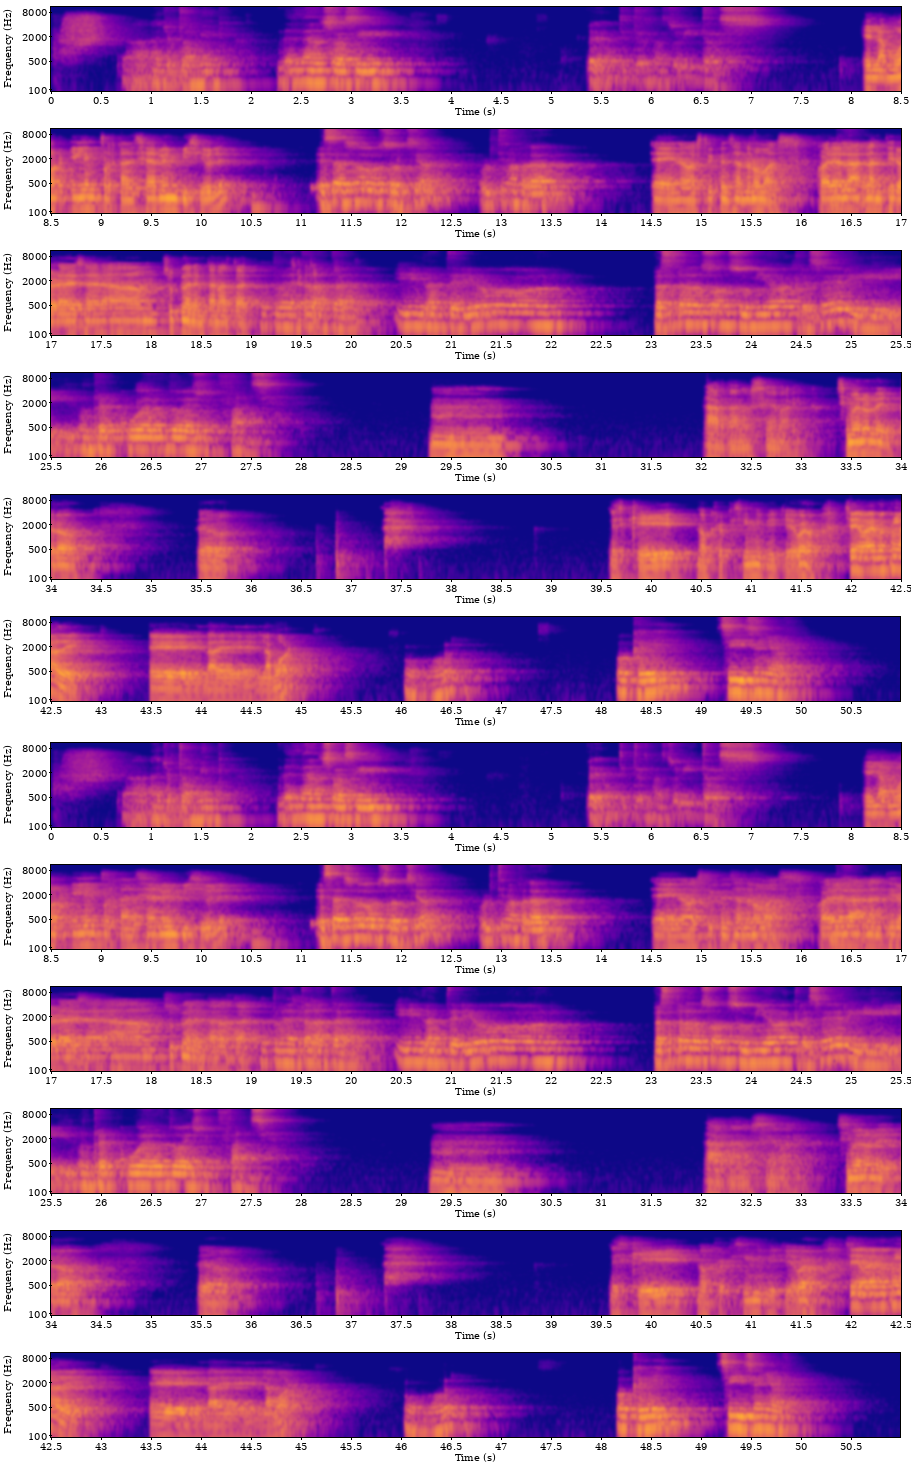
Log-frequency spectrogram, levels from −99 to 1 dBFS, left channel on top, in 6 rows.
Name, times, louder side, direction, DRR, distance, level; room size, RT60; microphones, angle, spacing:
voice 1, 0.1-0.5 8.1-10.6 14.5-19.0 19.5-19.6 29.3-30.1 32.0-33.0 33.4-34.3 35.5-35.8 37.3-37.6 39.6-42.8 43.5-44.9, left 3 dB, 45° left, 5 dB, 0.3 m, -29 dB
voice 2, 0.7-1.7 2.3-3.3 5.4-7.1 11.1-12.4 12.8-13.5 16.3-16.5 17.2-17.3 19.1-20.1 20.4-22.1 23.0-27.7 46.0-46.5 48.1-48.7 49.2-49.9, right 1 dB, 25° right, 0 dB, 0.5 m, -31 dB
3.9 x 2.5 x 3.9 m, 1.1 s
head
